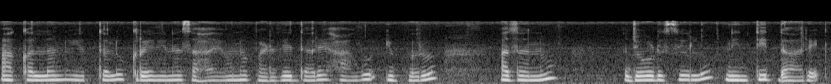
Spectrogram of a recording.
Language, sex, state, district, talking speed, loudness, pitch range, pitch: Kannada, female, Karnataka, Koppal, 80 wpm, -15 LUFS, 195-215 Hz, 200 Hz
